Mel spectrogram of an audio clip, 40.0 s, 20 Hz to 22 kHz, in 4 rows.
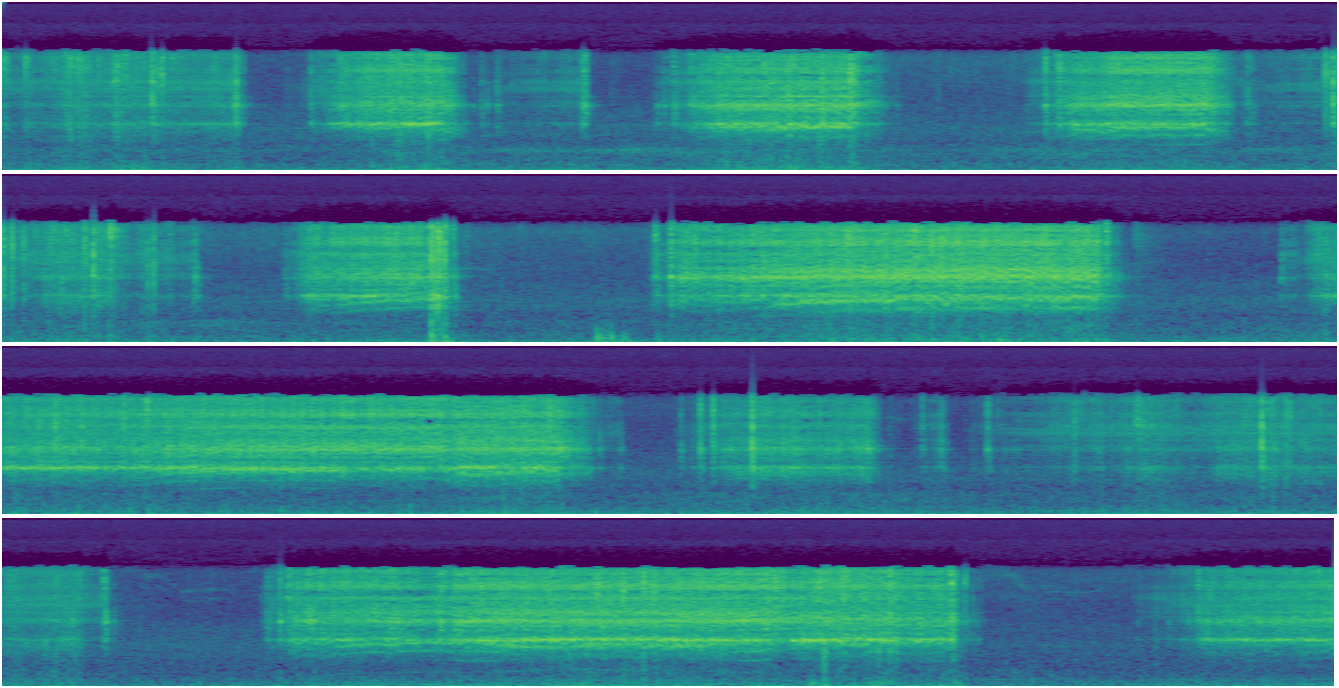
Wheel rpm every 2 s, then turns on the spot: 10, 20, 30, 20, 30, 10, 30, 30, 60, 10, 50, 60, 20, 10, 10, 10, 60, 70, 30, 20.
28-30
